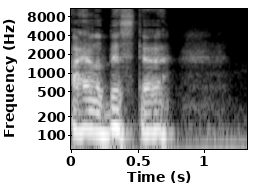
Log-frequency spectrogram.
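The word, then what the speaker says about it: Isla Vista: admitted incel who went on a rampage in Isa Vista I put the the correct pronunciation in there for Isa it's not Isla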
